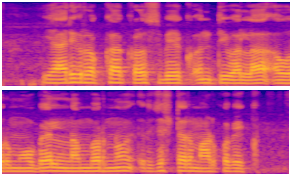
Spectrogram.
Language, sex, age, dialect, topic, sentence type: Kannada, male, 18-24, Northeastern, banking, statement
